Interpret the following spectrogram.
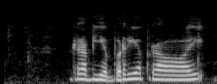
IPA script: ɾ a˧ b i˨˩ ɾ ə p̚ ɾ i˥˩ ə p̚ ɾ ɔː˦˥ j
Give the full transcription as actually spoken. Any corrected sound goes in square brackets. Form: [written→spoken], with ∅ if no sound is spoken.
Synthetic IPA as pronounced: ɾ a˧ b i˨˩ [ɾ→∅] ə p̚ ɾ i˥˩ ə p̚ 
